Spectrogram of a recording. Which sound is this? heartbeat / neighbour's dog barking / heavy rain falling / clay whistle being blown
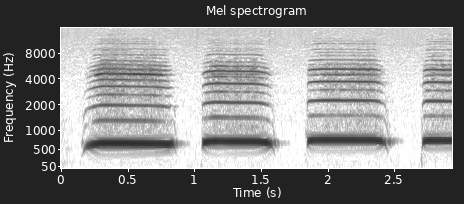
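clay whistle being blown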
